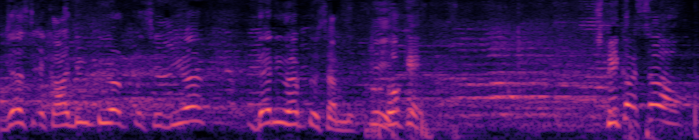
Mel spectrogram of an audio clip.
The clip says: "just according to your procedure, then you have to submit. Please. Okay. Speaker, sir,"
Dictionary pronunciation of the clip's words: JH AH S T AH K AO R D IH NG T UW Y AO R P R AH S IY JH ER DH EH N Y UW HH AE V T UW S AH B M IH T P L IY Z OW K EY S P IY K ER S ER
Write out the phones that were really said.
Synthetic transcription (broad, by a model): JH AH S T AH K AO R D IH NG T UW Y AO R P R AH S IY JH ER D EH N Y UW HH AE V T UW S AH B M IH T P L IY OW K EY S P IY K ER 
